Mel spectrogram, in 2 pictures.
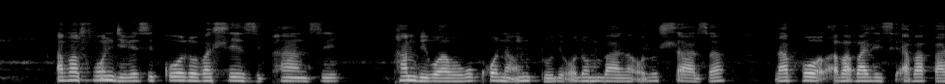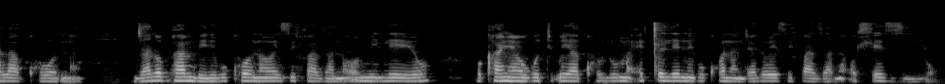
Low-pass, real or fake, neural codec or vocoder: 7.2 kHz; fake; codec, 16 kHz, 4 kbps, FreqCodec, larger model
